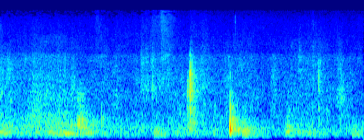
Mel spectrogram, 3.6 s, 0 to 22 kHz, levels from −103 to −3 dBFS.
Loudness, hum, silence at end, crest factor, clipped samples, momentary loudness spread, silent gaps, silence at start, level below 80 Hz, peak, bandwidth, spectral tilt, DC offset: -46 LUFS; none; 0 s; 30 dB; under 0.1%; 15 LU; none; 0 s; under -90 dBFS; -16 dBFS; 16 kHz; -4.5 dB/octave; under 0.1%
